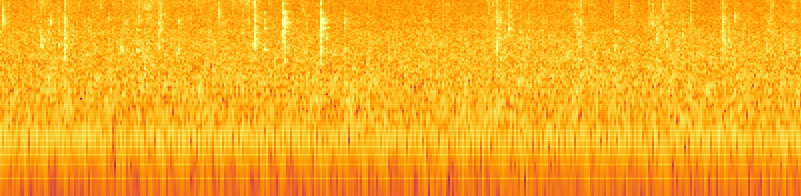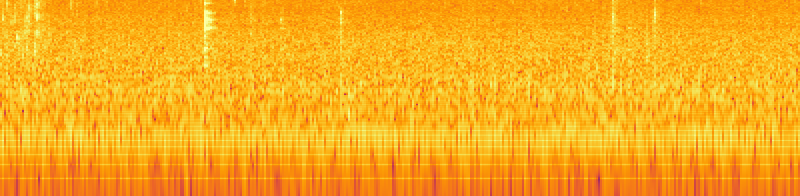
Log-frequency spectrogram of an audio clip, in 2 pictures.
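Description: Dissolved nutrient mix pours steadily into a hydroponic rail system, a continuous close watery rush with a low pump hum underneath and a few faint clicks, no talking.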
